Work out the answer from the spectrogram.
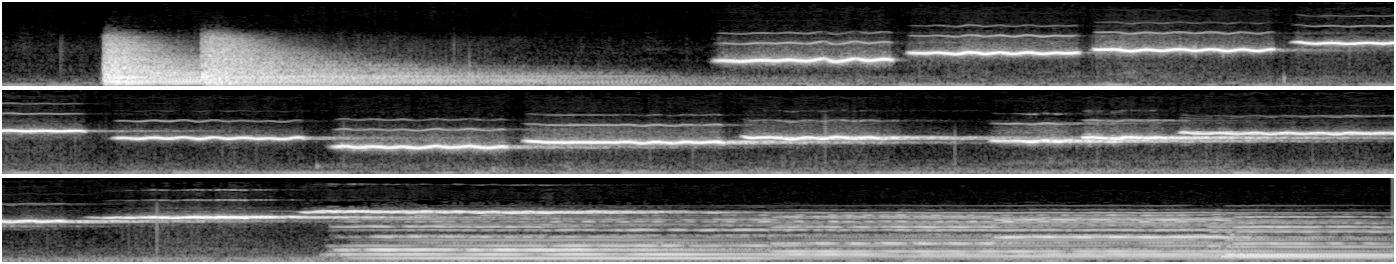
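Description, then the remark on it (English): A clear whistled melody of about a dozen sustained notes climbing and dipping in a slow, eerie tune, followed by a fuller instrumental chord swelling beneath the final held note. “Let that whistle be your signal for the Signal Oil program, The Whistler, each Sunday night at the same time.”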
